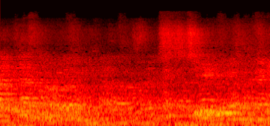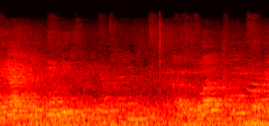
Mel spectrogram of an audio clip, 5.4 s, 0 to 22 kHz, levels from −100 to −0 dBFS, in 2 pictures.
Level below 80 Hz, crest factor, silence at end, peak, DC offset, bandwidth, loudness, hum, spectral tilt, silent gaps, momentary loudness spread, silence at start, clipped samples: -52 dBFS; 14 dB; 0 s; -28 dBFS; under 0.1%; 16 kHz; -43 LUFS; none; -5 dB/octave; none; 7 LU; 0 s; under 0.1%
